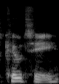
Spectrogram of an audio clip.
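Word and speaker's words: Ncuti: I'm probably gonna crucify his name, but I think it's Kuti. I think the end is silent.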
